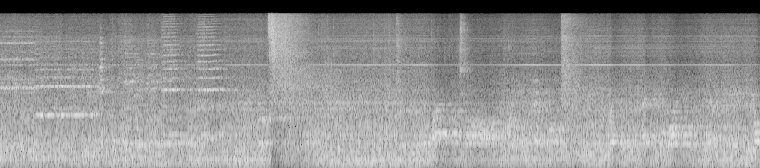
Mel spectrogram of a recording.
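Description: A subway train rolls slowly along the track, its wheels rumbling and squealing.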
